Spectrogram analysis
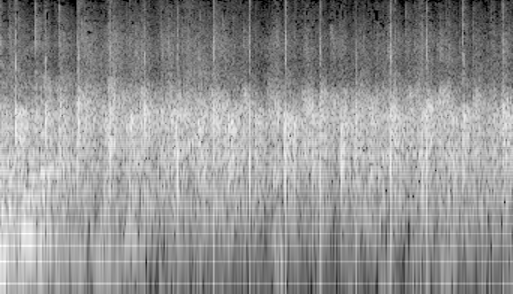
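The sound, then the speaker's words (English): Audience applause at a lecture for an interpreter: dense, steady clapping from many hands fills the whole five seconds at an even, loud level without pause. “Get another round of applause?”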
